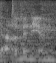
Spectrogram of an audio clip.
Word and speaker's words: aluminium: aluminium profile profile yes we pronounced it aluminium here in South Africa that is also how we spell it um same as the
